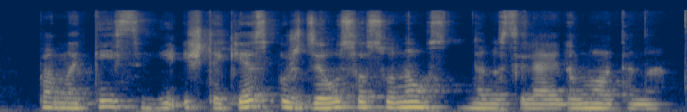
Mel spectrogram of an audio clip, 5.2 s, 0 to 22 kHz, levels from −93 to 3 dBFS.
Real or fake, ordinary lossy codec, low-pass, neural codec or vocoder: fake; AAC, 64 kbps; 14.4 kHz; codec, 44.1 kHz, 7.8 kbps, Pupu-Codec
